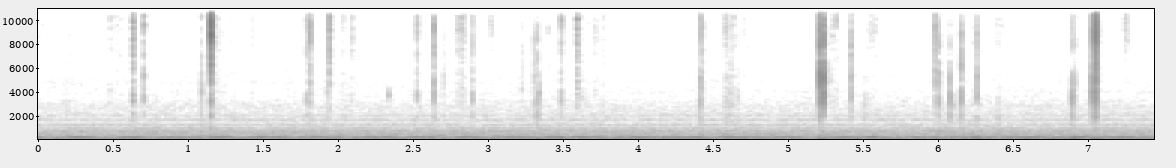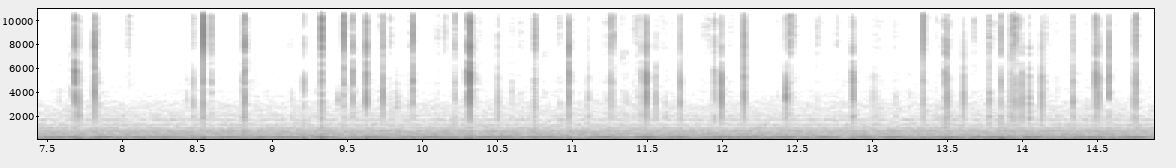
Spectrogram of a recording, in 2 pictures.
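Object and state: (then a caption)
Himalayan salt lamp. Long painted nail tips tap a large, solid, lit pink rock-salt Himalayan salt lamp, making quiet, sharp, bright clicks that come in irregular, rapid flurries. The clicks die out instantly and sit over a steady low hum throughout.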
